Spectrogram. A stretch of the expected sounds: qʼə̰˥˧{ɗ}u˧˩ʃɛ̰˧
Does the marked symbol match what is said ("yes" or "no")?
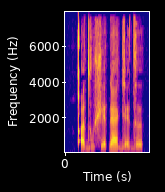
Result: no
